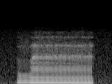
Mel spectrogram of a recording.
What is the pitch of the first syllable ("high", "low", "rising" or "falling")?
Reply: low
